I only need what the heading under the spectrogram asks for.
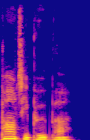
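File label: "party pooper", British English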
